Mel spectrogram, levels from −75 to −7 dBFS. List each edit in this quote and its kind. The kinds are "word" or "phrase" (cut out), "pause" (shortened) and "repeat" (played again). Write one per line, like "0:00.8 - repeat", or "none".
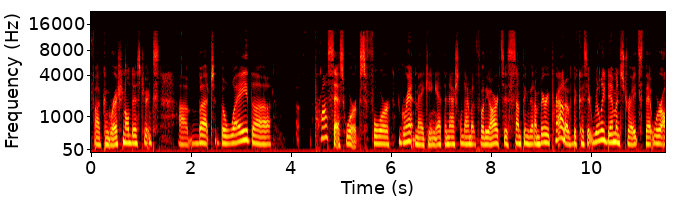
0:06.1 - pause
